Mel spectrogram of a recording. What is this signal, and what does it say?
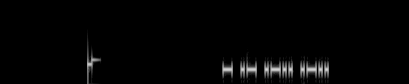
Morse code, heard as a keyed tone, about 40 wpm, 700 Hz. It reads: TALL
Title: Four Letter Words - 40wpm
